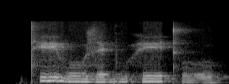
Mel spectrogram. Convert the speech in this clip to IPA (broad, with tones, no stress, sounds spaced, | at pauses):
tʰ eː˦ β oː˨ z ɛ˨ ɡ u˨ h eː˦ tʰ oː˨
